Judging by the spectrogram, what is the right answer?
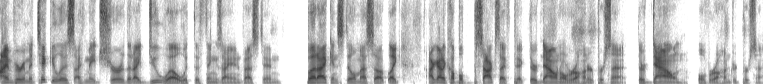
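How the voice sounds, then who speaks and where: An unremarkable speaking voice from a man with an American accent, medium pitch, lively intonation and a fairly quick pace, in a very clean recording with a silent background and a dry, close sound with no echo. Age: 30s. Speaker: personal finance coach. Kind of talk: interview.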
